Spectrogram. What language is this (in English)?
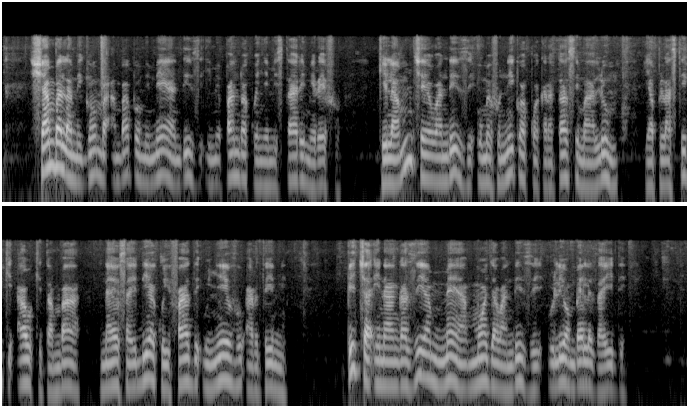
Swahili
